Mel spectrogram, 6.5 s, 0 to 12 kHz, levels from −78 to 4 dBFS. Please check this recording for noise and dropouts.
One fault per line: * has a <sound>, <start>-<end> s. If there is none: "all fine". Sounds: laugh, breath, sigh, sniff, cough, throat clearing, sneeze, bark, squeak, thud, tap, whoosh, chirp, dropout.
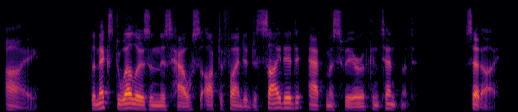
all fine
